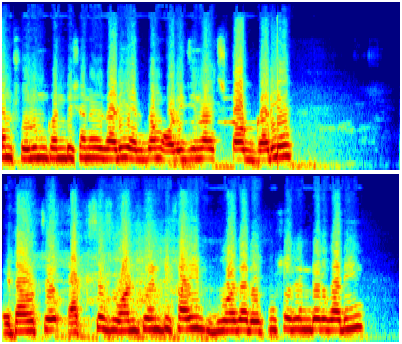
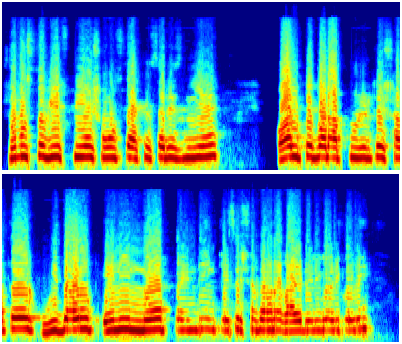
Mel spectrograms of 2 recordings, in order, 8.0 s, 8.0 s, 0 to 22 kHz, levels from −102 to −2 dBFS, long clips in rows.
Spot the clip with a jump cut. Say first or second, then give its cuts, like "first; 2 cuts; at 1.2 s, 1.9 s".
first; 1 cut; at 2.8 s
